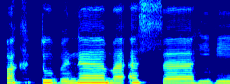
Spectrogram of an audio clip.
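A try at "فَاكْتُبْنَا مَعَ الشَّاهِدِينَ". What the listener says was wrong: Satu dekat kaf, satu dekat ain. Masih ada bunyi fak. Angin saja.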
